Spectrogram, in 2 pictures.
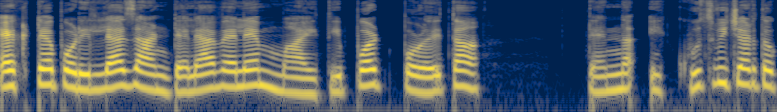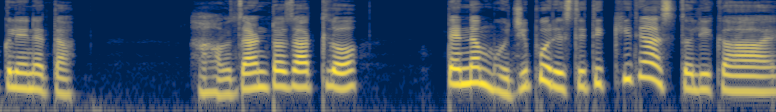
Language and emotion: Goan Konkani, sad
